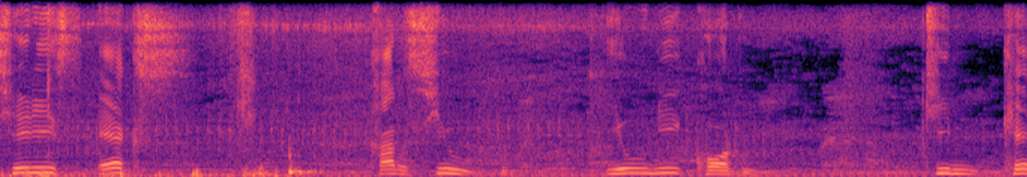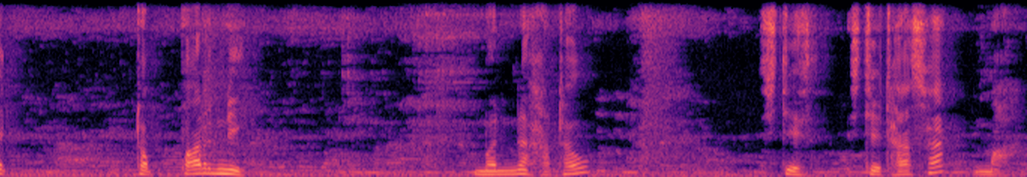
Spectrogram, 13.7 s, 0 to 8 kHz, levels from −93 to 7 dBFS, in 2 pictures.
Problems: constant background noise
